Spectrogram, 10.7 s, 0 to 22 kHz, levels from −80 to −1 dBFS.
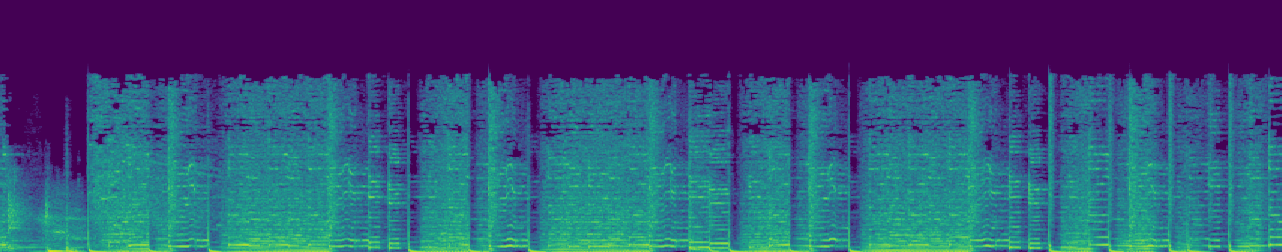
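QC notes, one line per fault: No faults heard in this clip.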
